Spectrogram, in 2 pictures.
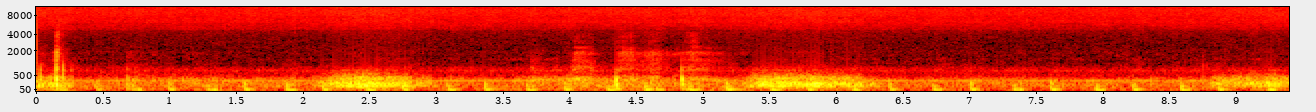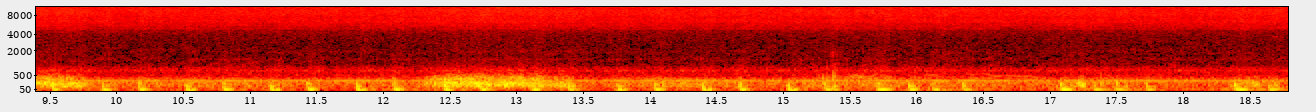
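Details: Adult female, self-recorded stethoscope heartbeat after breathplay: paired beats at times (bigeminy) and one longer pause, partly masked by loud breathing.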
